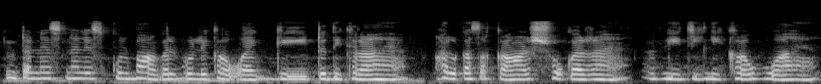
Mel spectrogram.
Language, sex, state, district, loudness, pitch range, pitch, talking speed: Hindi, female, Bihar, Bhagalpur, -14 LUFS, 230-265 Hz, 250 Hz, 155 wpm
